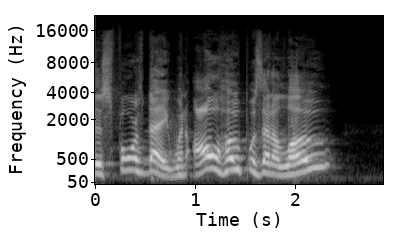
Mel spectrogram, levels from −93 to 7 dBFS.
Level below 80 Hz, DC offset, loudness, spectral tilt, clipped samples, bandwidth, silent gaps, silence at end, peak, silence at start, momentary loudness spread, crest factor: -74 dBFS; under 0.1%; -18 LUFS; -5.5 dB/octave; under 0.1%; 14 kHz; none; 0.55 s; -4 dBFS; 0 s; 6 LU; 14 dB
